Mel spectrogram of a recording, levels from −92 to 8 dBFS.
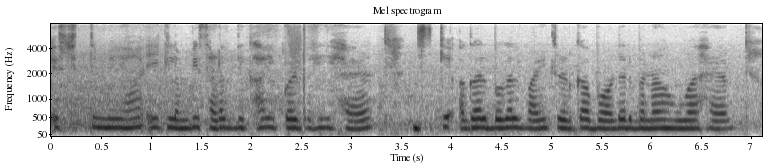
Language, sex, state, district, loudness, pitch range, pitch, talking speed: Hindi, female, Jharkhand, Deoghar, -14 LUFS, 220-235 Hz, 225 Hz, 170 wpm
